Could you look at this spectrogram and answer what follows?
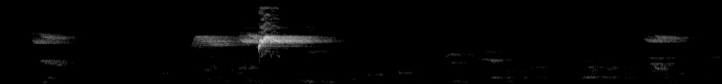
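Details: Red-whiskered bulbul singing in competition to call the flock: a short whistled note, then a loud, rich phrase near three seconds that ends in a sharp burst, and a soft closing note after long pauses.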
